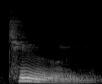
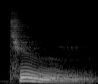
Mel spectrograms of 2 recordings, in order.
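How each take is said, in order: Both takes have the same delivery.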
